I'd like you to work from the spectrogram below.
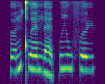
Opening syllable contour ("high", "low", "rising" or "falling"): rising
